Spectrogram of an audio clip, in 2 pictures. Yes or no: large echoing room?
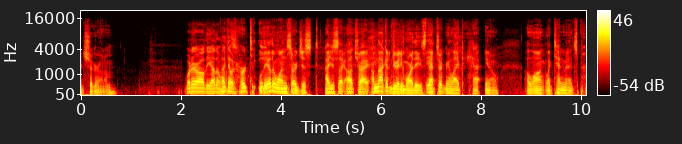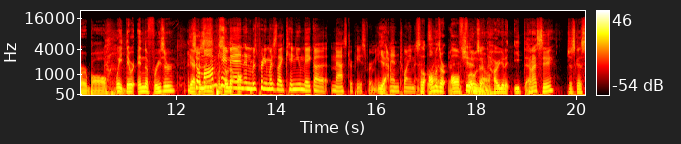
no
